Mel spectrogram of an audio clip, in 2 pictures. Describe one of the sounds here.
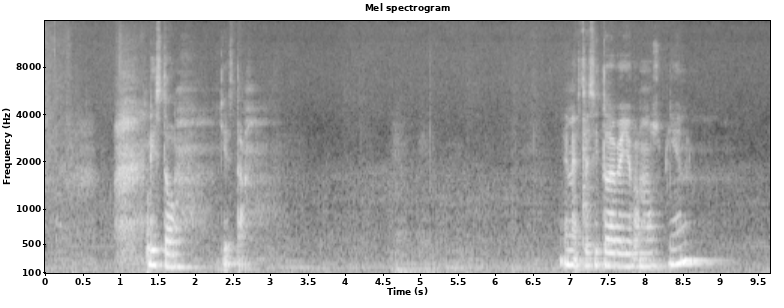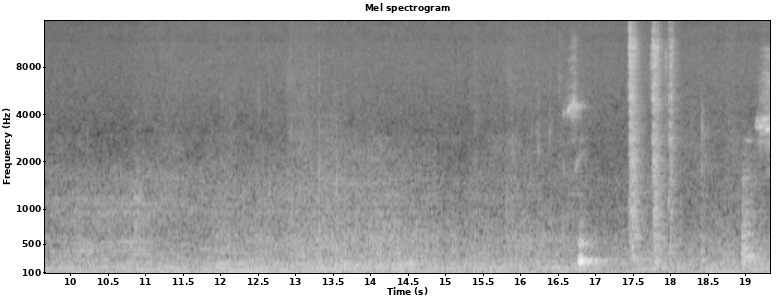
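Thread rustles as it is pulled through stiff cloth.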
